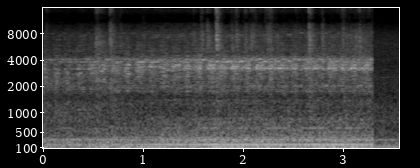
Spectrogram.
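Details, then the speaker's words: Whirlpool Cabrio top-load washer in spin mode, throwing an F2 error code: loud, steady high-pitched squeal over a low drum rumble from a cracked clutch assembly, before clutch replacement. "Does your Whirlpool Cabrio sound like this in spin mode?"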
